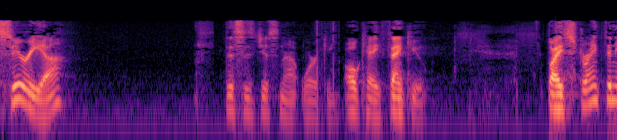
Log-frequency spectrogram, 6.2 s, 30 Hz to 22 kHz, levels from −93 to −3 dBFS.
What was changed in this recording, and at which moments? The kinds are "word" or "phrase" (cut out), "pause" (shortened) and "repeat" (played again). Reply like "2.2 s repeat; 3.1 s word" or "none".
2.1 s pause; 3.4 s pause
